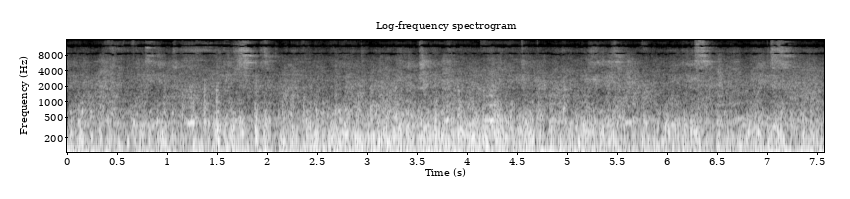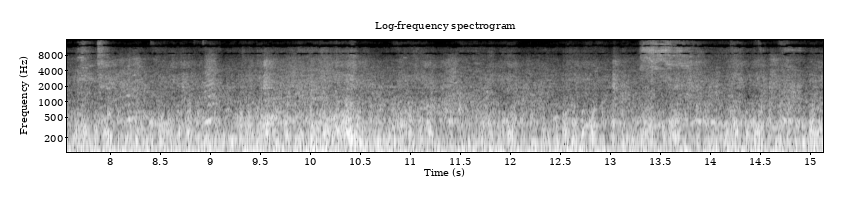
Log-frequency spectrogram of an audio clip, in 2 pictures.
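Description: Loaded freight cars, mostly covered hoppers, rolling past close by with a steady loud rumble and the clickety-clack of wheels over rail joints. A few brief high-pitched wheel squeals break through, the clearest about two-thirds of a second before the end.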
